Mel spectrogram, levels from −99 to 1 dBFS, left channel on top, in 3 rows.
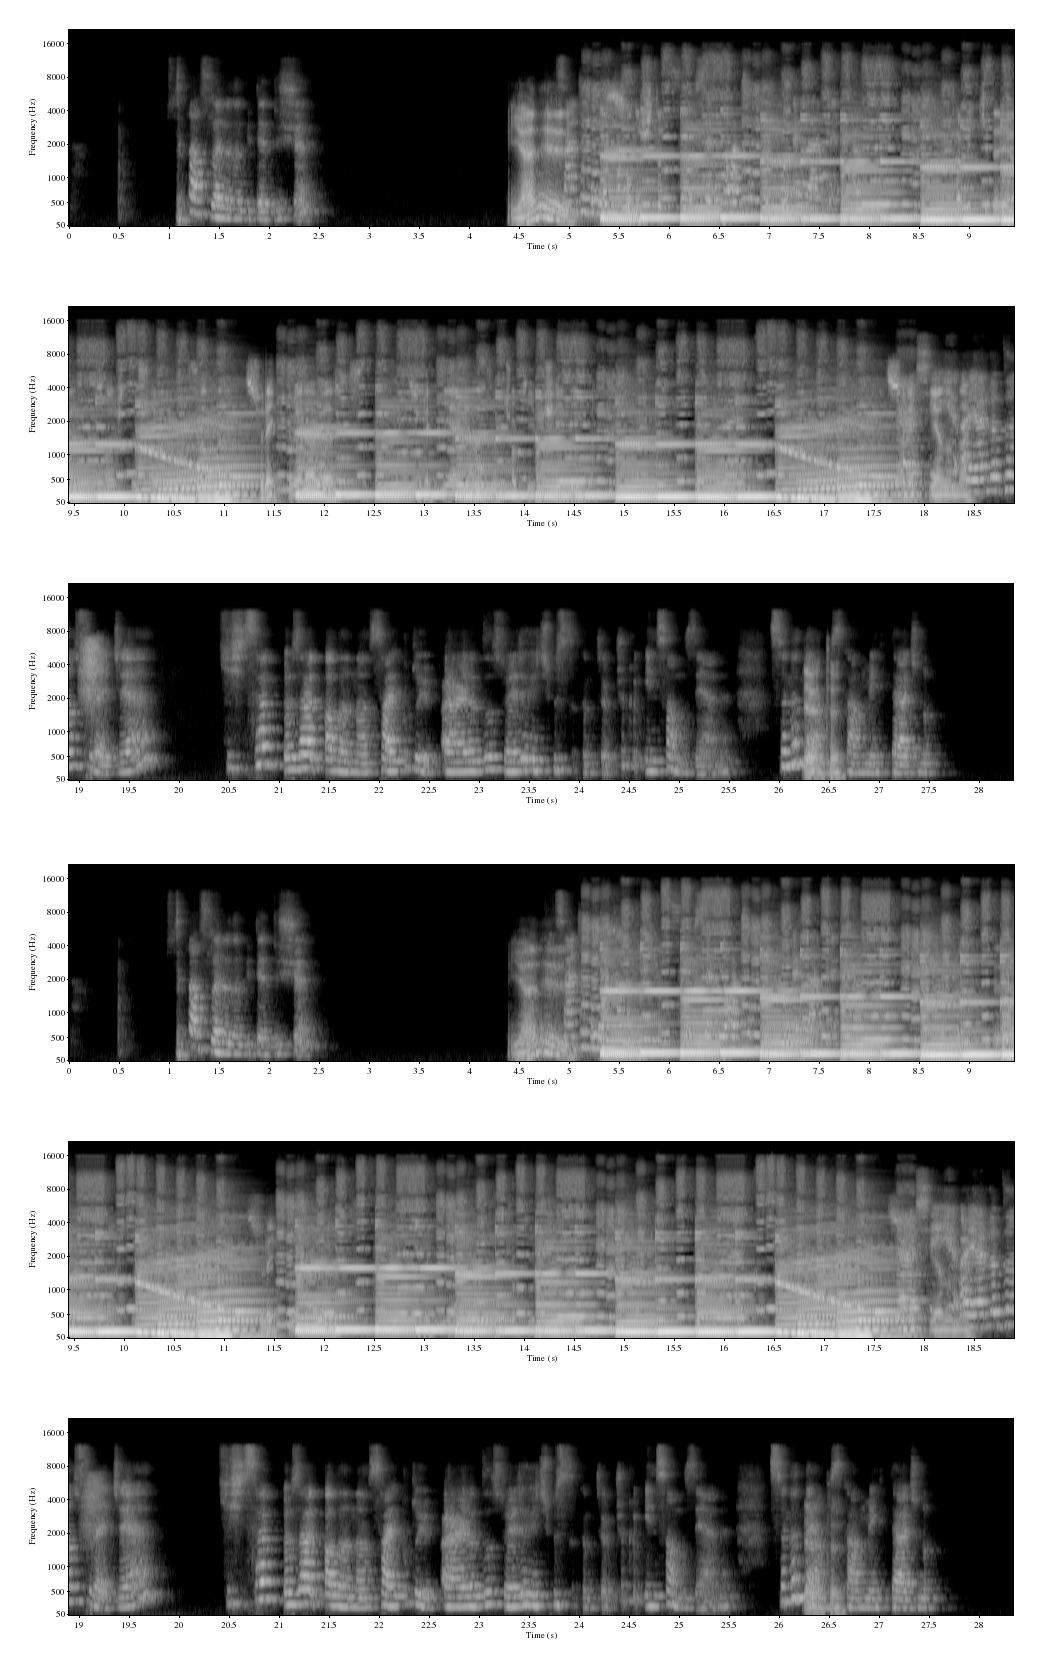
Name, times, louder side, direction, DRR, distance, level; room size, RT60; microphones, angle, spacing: voice 1, 1.2-2.4 4.7-5.5 5.8-8.2 15.9-16.2 17.7-19.7 20.4-27.5, equal, 65° right, -3 dB, 1.5 m, -37 dB
voice 2, 4.4-5.1 5.4-5.8 8.8-12.4 12.8-14.7 17.5-18.4 19.0-19.2 26.2-26.6, left 5 dB, 70° left, 9 dB, 0.4 m, -33 dB
sound 1, 5.1-17.9, right 2 dB, 20° right, 0.4 m, -20 dB
3.5 x 2.2 x 2.8 m, 0.34 s
head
